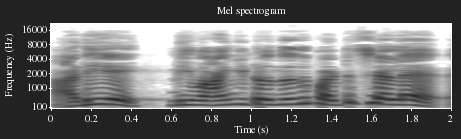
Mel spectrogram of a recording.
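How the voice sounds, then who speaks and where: A woman's voice: fairly high pitch, natural voice. A woman voicing a grumpy, stingy husband who grumbles sarcastically. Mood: irritated. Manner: grumbling, sarcastic, fast rant.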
